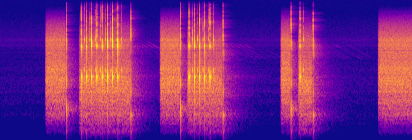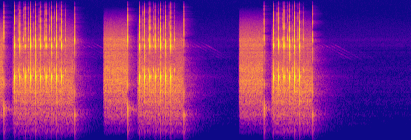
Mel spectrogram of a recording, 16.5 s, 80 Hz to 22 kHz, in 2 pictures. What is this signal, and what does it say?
Pulse dialling, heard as a rotary dial, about 10 pulses a second, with room echo. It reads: 8 5 1 0 7 6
